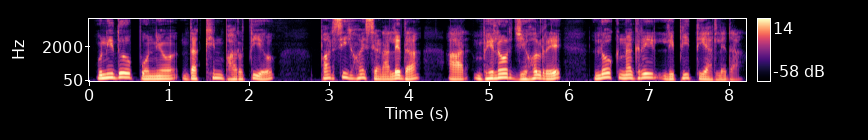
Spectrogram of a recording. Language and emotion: Santali, neutral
